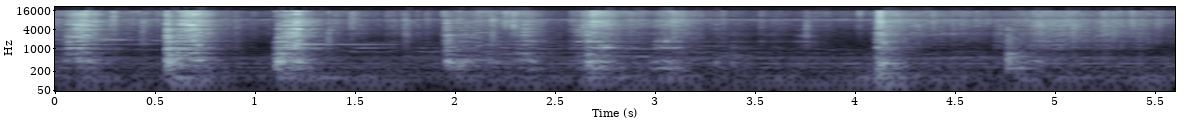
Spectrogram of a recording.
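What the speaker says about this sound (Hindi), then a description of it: "इसी तरह से आप उलट पलट कर इसको सेक लीजिए क्रंची होने तक" Semolina snack shallow-frying in a pan until crunchy, with a constant sizzle broken by roughly eight sharp spatula scrapes and clinks against the pan as pieces are flipped, close up, no talking.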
